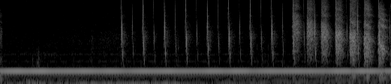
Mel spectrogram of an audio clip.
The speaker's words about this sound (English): Oh, there's that noise again. So we're into a slower tempo. Yes. I'm not sure about that particular noise he's using on the keyboard. It's a little bit too close to panpipe for me.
